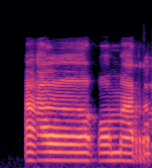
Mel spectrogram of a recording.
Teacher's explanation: yang namanya alif lam qamariah atau izhar qamariyah dibaca jelas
